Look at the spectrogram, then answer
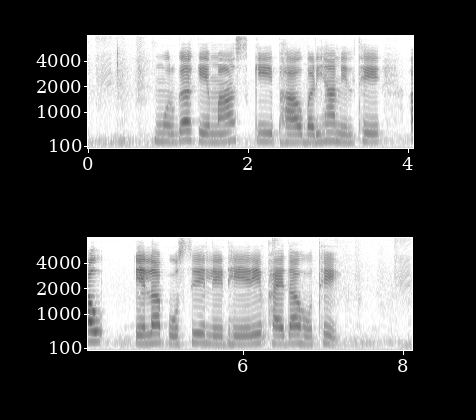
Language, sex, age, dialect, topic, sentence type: Chhattisgarhi, female, 60-100, Northern/Bhandar, agriculture, statement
